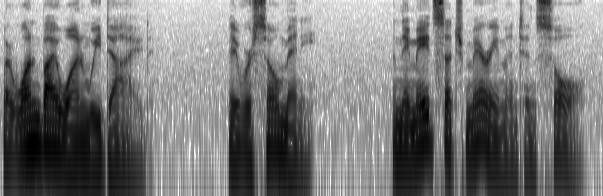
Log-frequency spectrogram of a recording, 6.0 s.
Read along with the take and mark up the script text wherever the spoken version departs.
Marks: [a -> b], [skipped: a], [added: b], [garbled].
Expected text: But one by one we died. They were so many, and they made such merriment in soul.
But one by one we died. They were so many, and they made such merriment in soul.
